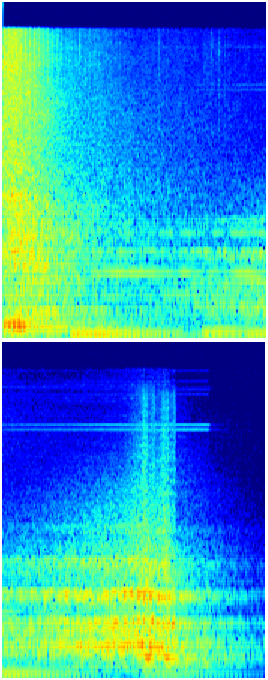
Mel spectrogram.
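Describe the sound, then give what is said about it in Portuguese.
A suspect car's engine hums and rumbles steadily, then surges with a brief whooshing rush near the end as the car speeds off. No one speaks. “Mas logo se afastou em velocidade,”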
